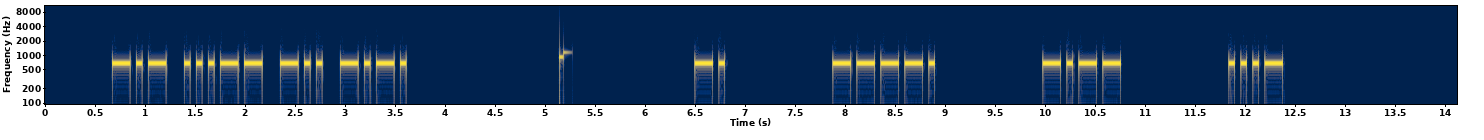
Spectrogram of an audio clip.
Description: Morse code, heard as a keyed tone, about 20 wpm, spaced as for 10 wpm, 700 Hz. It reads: K3DC N9YV
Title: USA Call Signs - 4 Characters - 6x Character Spacing - 20wpm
